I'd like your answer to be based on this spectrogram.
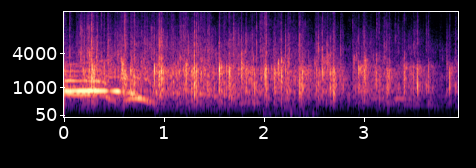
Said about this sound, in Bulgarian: О, може ли някой да ръкопляска на Бога, ако вярва?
